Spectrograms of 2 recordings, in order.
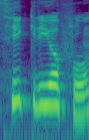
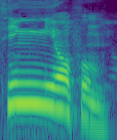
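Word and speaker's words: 식료품: সিক্রিয় ফোম, কিন্তু উচ্চারণটা হবে সিংনিয় ফোম, সিংনিয় ফোম। এখানে একটা নিয়ম আছে, সিংনিয় ফোম। গিয়ক বাসিমের পরে যদি রিউল আসে, গিয়ক বাসিমের পরে যদি রিউল আসে, তাহলে গিয়কটা ইয়ং, ইয়ং হয়ে যায়। এখন ইয়ংয়ের পরে যদি রিউল আসে, তখন ওই রিউলটা নিউনে পরিণত হয়ে যায়।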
